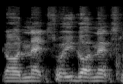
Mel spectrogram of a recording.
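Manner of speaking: normal talking voice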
